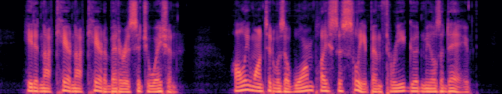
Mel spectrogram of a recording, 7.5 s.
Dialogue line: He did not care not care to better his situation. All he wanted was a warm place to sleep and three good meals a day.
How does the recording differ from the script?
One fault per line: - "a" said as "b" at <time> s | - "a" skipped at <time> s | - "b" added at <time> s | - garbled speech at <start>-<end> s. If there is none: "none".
none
